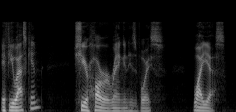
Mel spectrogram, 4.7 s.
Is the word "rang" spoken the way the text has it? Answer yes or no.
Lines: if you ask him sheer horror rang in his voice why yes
yes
